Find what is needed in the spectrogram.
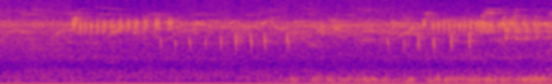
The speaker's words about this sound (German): Ja, da hört diese Aufregung der Amsel. Das Huit Huit hat aufgehört. Ja, da ist es wieder.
